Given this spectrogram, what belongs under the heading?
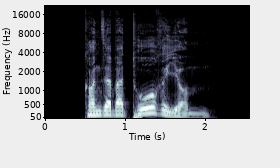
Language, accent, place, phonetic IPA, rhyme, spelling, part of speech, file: German, Germany, Berlin, [ˌkɔnzɛʁvaˈtoːʁiʊm], -oːʁiʊm, Konservatorium, noun, De-Konservatorium.ogg
- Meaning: conservatory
